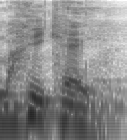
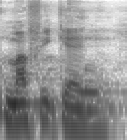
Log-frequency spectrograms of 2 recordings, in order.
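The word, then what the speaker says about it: Mahikeng: It's the hotlas agiri from marikana side and then here between mahikang not mafiang you know for the white people you say mafiang it's mahik agiri barolong pronunciation.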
